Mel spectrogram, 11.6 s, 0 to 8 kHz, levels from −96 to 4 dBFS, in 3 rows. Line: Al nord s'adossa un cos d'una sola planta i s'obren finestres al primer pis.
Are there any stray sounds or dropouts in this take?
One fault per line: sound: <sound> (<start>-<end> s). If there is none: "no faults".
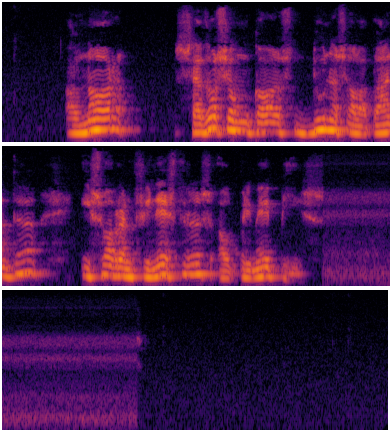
no faults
